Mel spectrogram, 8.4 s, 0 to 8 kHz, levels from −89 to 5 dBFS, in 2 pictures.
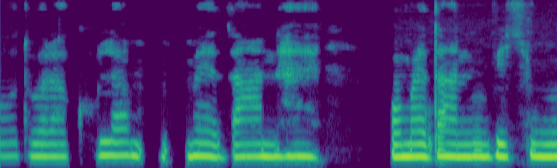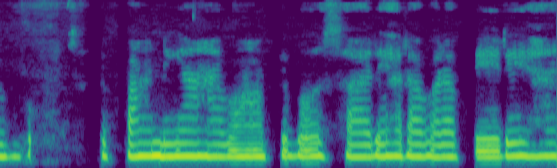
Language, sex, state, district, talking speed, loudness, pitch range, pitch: Hindi, female, Bihar, Araria, 150 wpm, -15 LUFS, 215-225 Hz, 220 Hz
